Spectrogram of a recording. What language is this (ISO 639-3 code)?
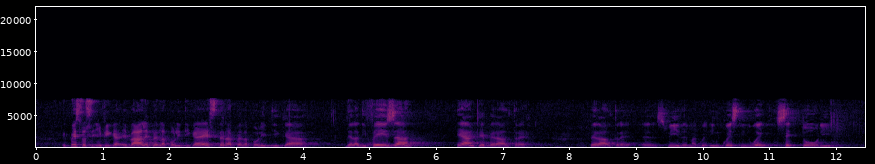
ita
